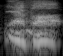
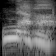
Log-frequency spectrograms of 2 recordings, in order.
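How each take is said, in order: First: Softer, lower never; whispered. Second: Said in the usual way. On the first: Real, not acted. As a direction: breathe it as an echo. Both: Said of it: "repeated then whispered".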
